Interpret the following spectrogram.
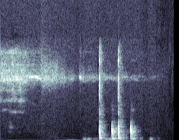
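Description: Three quick knocks a little over a second in, with a softer fourth just after, over a faint high hiss.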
